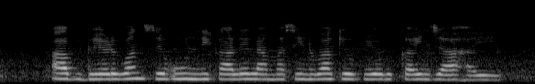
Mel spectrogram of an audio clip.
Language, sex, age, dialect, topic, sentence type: Magahi, female, 41-45, Western, agriculture, statement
